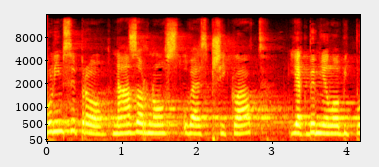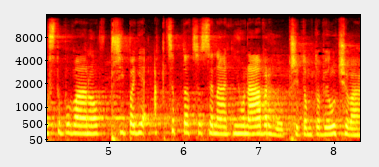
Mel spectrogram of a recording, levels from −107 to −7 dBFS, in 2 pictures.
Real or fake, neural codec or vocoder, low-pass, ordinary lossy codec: real; none; 14.4 kHz; AAC, 48 kbps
